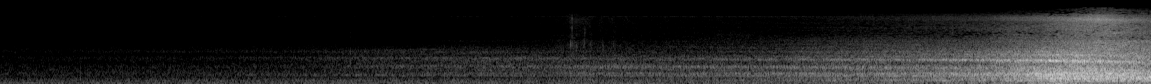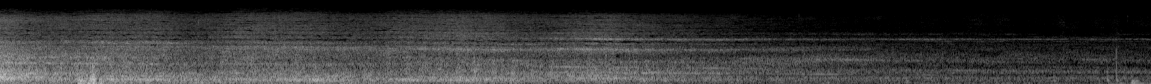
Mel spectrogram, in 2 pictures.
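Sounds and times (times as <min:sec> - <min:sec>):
locomotive rushing past: 0:06.3 - 0:23.0
train wheels squealing: 0:07.0 - 0:23.0.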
